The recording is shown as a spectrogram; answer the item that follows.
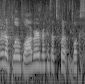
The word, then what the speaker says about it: Bloblobber: to be honest but it looks like it's pronounced blow blobber and so that's what i've always called it uh wait what's the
